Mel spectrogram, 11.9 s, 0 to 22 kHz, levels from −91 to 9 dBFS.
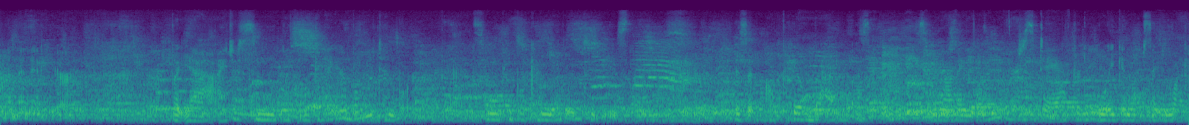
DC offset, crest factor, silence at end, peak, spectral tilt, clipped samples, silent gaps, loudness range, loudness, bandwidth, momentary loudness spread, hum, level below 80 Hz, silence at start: under 0.1%; 16 dB; 0 s; -10 dBFS; -5 dB/octave; under 0.1%; none; 3 LU; -26 LUFS; 15.5 kHz; 6 LU; none; -72 dBFS; 0 s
